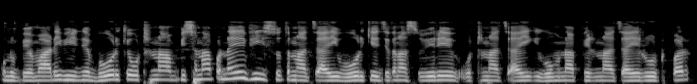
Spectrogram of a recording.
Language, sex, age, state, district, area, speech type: Maithili, female, 60+, Bihar, Araria, rural, spontaneous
